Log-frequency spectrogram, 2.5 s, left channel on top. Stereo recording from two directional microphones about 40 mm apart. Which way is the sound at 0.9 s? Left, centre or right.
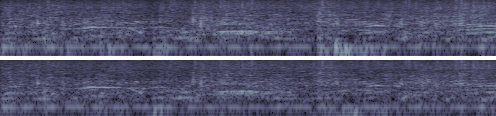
Centre.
